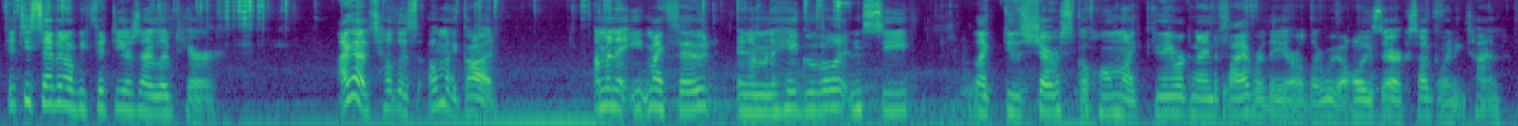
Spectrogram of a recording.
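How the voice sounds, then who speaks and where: A woman's voice: medium pitch, a little fast, slight background noise, low-quality recording. A woman in her fifties talking in a casual, rambling monologue, often repeating and restarting her sentences, and at times turning emphatic and indignant. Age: 50s.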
